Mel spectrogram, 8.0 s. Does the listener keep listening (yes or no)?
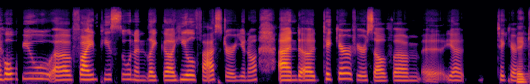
no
